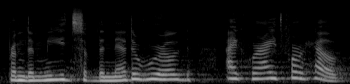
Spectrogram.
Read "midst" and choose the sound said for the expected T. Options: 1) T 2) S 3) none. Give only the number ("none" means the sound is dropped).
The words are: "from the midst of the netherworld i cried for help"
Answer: 3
